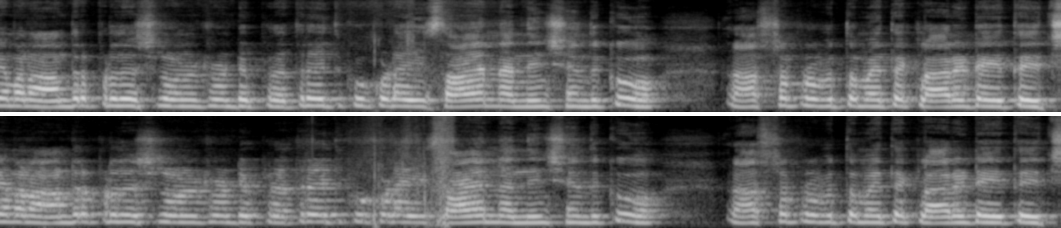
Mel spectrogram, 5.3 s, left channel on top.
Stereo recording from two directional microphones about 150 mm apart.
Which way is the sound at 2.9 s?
10° left (ahead or behind).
